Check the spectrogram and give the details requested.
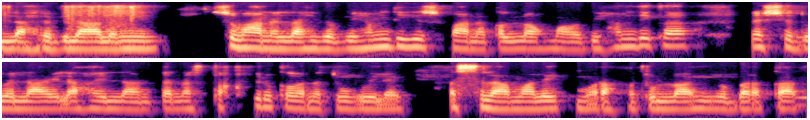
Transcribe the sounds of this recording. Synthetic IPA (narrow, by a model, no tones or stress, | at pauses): ɪlːaːɦɪɾɑbːɪlʕaːlɐmiːn | sʊbɦaːnɐlːaːɦɪwɐbɪɦɐmd̪ɪɦisʊbhaːnɐkaɐlˤːaːɦʊmːaːwɐbɪɦɐmd̪ɪkanɐʃhɐd̪uʔɐnlːaːʔɪlʔaːɦaɪlːaːʔɐnt̪anɐst̪ɐɣfɪɾʊkawɐnɐt̪uːbuɪlḛjk̚ | ɐsːɐlaːmʊʕaleːkʊmwɐ̰ɾˤʔɑħmɐt̪lˤːaːɦiwɐbɐɾˤɑkaːt̪ʊ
